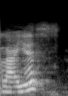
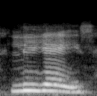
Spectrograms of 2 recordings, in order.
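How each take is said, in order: First: The word is said the common Malaysian way. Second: The word is said with its standard pronunciation. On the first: The speaker calls it wrong. "It's not lias. Uh, I know a lot of Malaysians say lias" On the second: The speaker calls it right. "the correct pronunciation is liaise"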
